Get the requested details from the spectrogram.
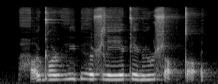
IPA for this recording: hɑ̰u̯ɖɔːɭɦyʔ ɦœʂleː ʈeɳyɭ ʂɑ̰ʔtˤɛ̰ʔ

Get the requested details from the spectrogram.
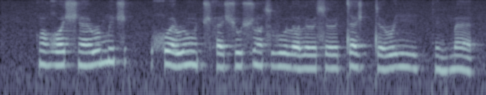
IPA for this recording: kũʁʷɛ ʃɛ̃ɹmĩʃ | χʷɛ ɹũt͡ʃʰɛ ʃuʃlõs vulɤløːsøː tɛʒtːø ɹiːkːĩɡ mɛ̃

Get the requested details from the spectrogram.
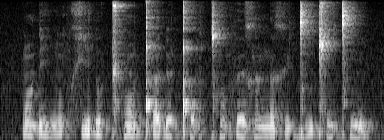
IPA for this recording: k͡põɗiŋũf xiɗu ǁʰõǃʰœ ɗøǃʰɵfǀʰõ føxœ̃ ŋœxyɡ͡ǀĩǁĩ ǀʰĩ

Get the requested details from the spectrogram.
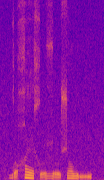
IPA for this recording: ɡo̰χɛ xo̰ɮo̰ ʃɔwḭ

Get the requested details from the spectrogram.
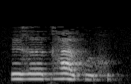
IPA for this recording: ʏɣəː ɡʱaxʷɪxʷ

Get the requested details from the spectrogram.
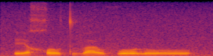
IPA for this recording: eχot vao̯fo lo

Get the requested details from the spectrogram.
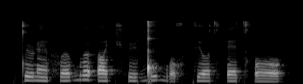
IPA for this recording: ty˨ɽẽ˨fɵ˨˦ bɵ˦ʔʌ˨ t͡ʃʰy˨ɡ͡ǃy˦bo̰˨x kʲo˨t͡sʼe˨t͡sʼo˨

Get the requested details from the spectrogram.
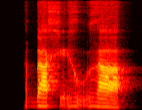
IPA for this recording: ɗaxḛɣṵ ða

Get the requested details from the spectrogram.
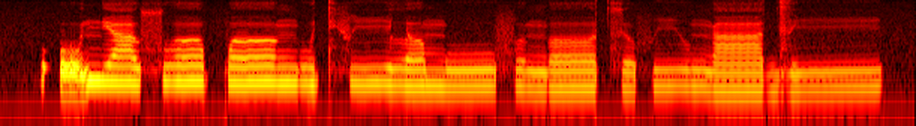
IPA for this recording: ʔo̰ nʲaːsʷʌː pʌː ŋuːtʲfiː lʌ muː fɵŋʌː t͡sɵfiːu̯ŋaː d͡ziː

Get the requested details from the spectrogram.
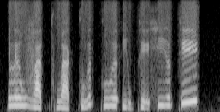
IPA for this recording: lə˧wva˨˩t̚ kwa˨˩k̚ʔṵ˧˥ə̯ku˧ə̯ʔḭ˧˨w kḛ˧˨xi˧ə̯ ke˦˥k̚

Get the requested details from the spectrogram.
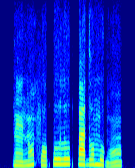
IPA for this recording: ɾɛ̃˨nɔ̃˨˦ fɔ˧k͡po˦lo˦ k͡pa˦dɔ˦ mo˦˨ɡɔ̃˨˦

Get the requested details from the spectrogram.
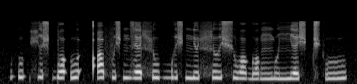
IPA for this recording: ʔuʔçɔʃɡ͡bɔʔuʔ qʼɔfɯʃnzɛɬu ɡ͡bɯʃnyɬɯʃ wɔɡɔŋ͡muɲɛʃ t͡ʃʼu

